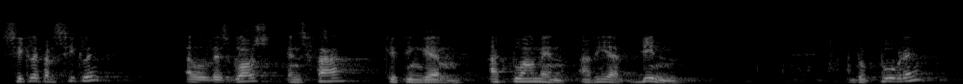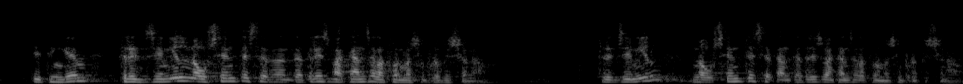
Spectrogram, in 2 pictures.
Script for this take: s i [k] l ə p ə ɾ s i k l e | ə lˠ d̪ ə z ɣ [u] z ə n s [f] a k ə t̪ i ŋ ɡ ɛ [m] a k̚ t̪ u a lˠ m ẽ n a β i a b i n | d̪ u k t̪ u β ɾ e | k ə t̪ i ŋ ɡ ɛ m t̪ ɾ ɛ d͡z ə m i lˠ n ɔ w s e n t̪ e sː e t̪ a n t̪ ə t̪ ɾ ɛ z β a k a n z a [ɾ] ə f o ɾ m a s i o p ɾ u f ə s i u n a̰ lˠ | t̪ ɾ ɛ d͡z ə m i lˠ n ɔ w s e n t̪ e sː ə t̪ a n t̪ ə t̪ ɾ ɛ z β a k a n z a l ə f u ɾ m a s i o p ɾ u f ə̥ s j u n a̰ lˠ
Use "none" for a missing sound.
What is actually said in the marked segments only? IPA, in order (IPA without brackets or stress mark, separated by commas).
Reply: k, ɔ, f, m, l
